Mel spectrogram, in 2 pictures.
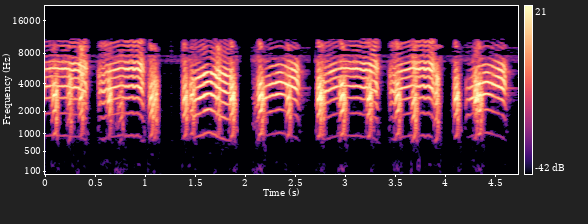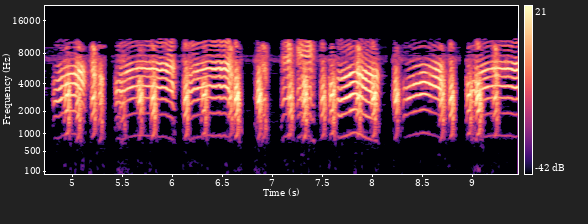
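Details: Noisy lure call of the pied triller, played to trap birds: rapid series of harsh, buzzy, nasal notes with strong overtones, some bending downward, packed into irregular bursts roughly every half second, with no other sounds.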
